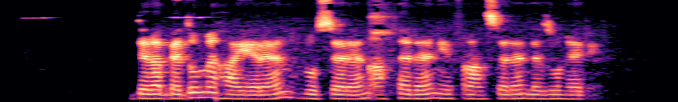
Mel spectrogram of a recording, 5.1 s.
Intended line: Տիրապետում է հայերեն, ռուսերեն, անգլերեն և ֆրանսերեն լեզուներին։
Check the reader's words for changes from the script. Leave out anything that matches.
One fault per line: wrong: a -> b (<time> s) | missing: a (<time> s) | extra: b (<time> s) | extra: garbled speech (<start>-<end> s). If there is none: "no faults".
no faults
